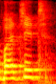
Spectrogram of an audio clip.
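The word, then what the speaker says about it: budget: और इसके अलावा बजट, बजट, ठीक है, बजट। यहां पे देख लें DGE आया, लेकिन डी यहां पे साइलेंट होगा, बजट।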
